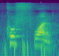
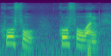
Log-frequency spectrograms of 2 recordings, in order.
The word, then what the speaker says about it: كُفُوًا: The fa, we should not pronounce it as a sukun. Pronouncing as a sukun is wrong. So it's not kuf one, kuf one, but kufu one.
